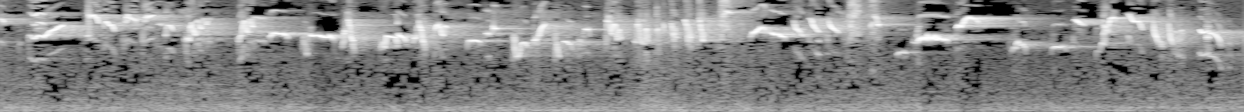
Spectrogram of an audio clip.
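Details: Oriental white-eye singing in a fast, continuous roll of high, thin twittering notes, sliding and jumbled, with sharp bursts between, used as a master recording to provoke other birds into singing.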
